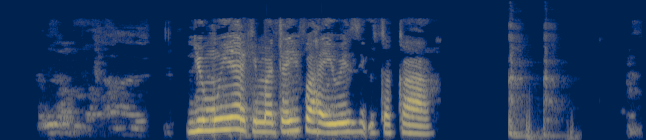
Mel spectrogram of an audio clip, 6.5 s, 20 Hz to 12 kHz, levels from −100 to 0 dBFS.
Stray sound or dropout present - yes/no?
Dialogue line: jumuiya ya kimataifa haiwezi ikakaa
yes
